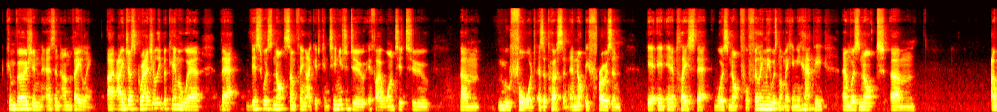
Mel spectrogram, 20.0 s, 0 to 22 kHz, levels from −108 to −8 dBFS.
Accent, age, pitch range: British, 30-49, 110-130 Hz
